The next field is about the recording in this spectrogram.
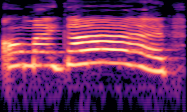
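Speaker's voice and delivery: high, drawn-out oh my God; slow stunned disbelief; a kid caught out, slow and high; mock shocked gasp. Quoting Elio's shock.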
